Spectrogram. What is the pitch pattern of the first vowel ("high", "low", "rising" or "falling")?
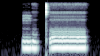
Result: low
